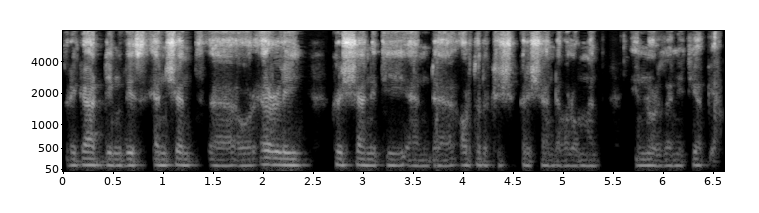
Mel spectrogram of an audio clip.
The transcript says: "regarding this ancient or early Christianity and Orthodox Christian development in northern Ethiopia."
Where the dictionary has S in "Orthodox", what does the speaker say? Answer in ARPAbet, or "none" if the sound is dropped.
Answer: SH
